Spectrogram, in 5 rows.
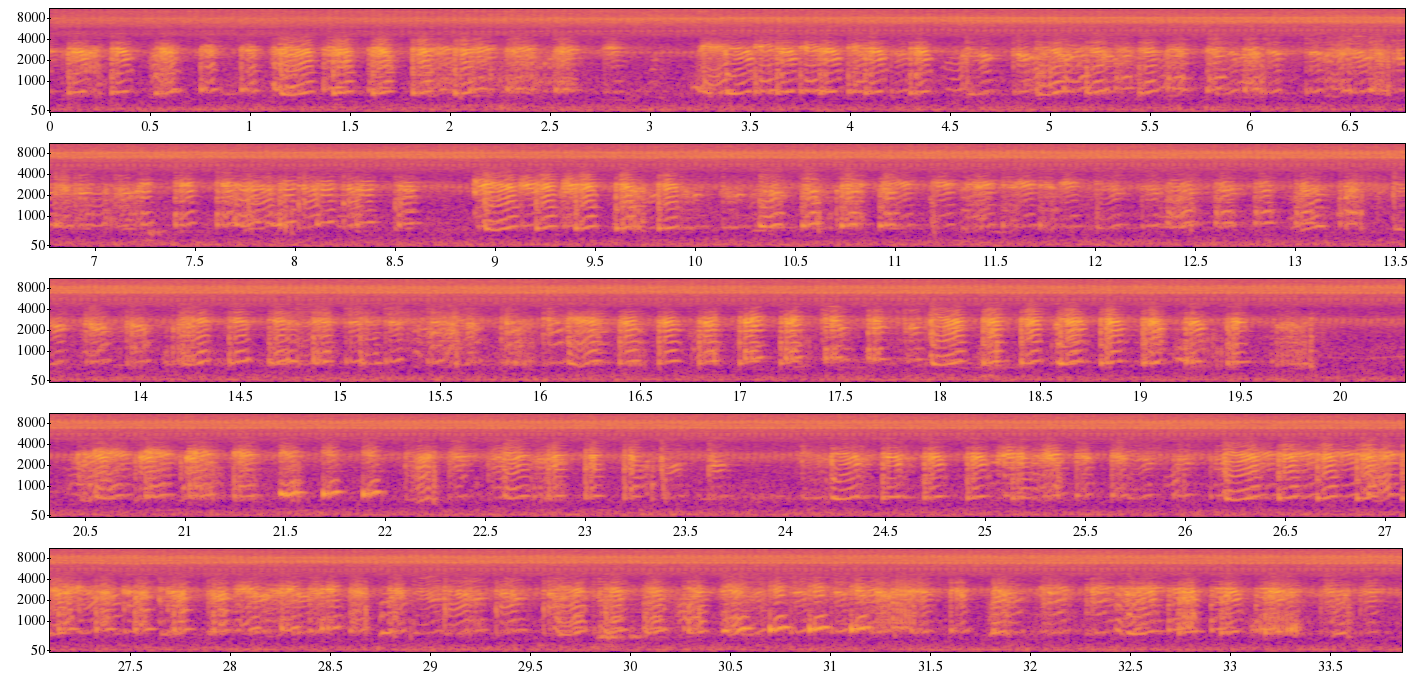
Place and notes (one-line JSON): {"title": "青蛙ㄚ 婆的家, Taomi Ln., Puli Township - Frogs chirping", "date": "2015-09-03 20:31:00", "description": "In the bush, Frogs chirping, Small ecological pool\nZoom H2n MS+XY", "latitude": "23.94", "longitude": "120.94", "altitude": "463", "timezone": "Asia/Taipei"}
